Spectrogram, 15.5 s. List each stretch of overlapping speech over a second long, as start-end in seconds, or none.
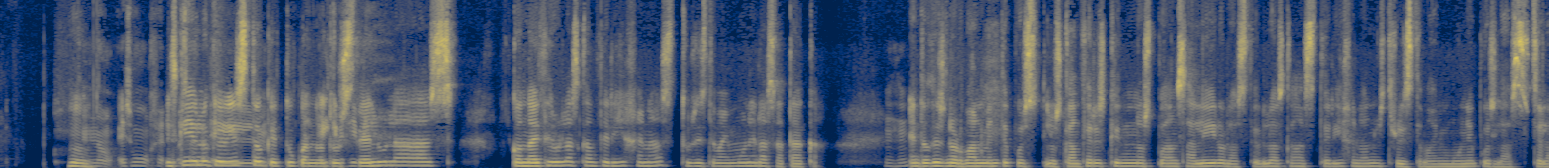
1.6-3.8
